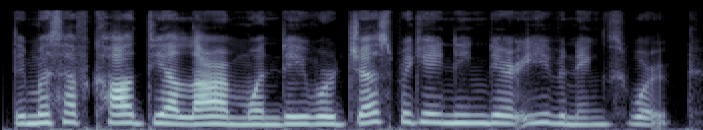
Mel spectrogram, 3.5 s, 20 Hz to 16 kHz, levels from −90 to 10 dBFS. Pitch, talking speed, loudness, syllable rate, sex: 215 Hz, 240 wpm, -18 LUFS, 6.2 syllables/s, female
